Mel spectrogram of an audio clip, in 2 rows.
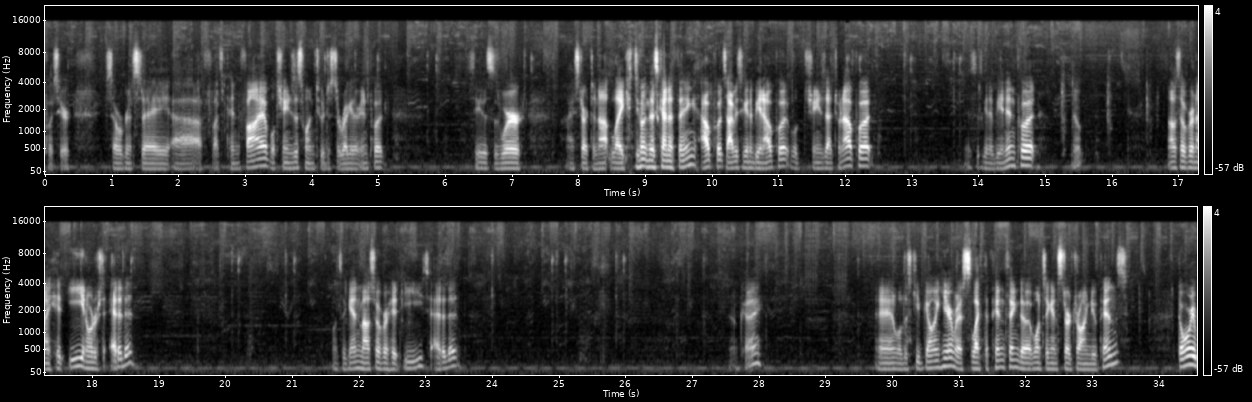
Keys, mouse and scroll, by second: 2.3 ctrl+5, 7.5 middle click, 10.1 typing, 15.3 Escape, 16.7 typing, 22.5 e, 26.6 middle click, 27.2 scroll up 1, 28.1-28.5 scroll down 1, 29.0-30.5 scroll down 1.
